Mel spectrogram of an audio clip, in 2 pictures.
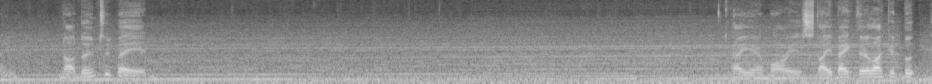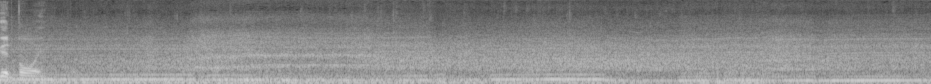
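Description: A racing car engine hums steadily at high revs, dropping in pitch as gears change.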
